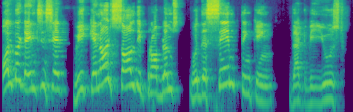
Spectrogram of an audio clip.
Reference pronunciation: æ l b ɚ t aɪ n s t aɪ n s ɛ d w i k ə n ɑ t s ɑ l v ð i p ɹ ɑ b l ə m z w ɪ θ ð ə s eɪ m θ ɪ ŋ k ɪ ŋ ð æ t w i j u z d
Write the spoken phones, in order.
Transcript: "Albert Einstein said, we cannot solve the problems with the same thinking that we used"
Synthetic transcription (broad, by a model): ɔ l b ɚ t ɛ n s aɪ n s ɛ d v i k ə n ɑ t s ɑ l v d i p ɹ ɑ b l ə m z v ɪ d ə s eɪ m t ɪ ŋ k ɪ ŋ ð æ t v i j u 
